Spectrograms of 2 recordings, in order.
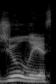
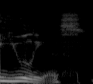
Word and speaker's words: Julius: No, it's funny because in Latin that's how his name would be pronounced, Julius. Oh, is it really? Yeah, there was no actual J letter or sound in the Latin language.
